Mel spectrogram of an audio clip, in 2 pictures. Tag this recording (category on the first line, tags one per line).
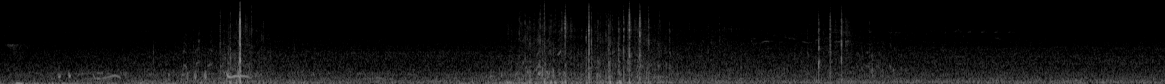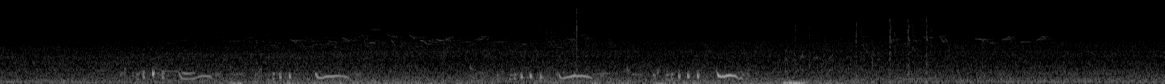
Sound effects > Animals
Outdoor
Shotgun-mic
June
Albi
Early-morning
France
2025
Sunday
City
MKE600
Morning
81000
Occitanie
Hypercardioid
Tarn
